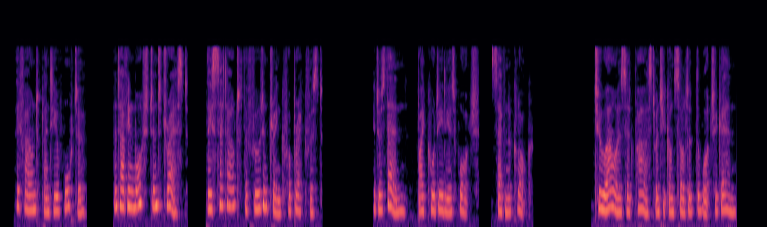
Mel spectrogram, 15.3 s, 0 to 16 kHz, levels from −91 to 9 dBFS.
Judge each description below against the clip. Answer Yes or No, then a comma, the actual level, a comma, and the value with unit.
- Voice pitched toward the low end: No, high, 200 Hz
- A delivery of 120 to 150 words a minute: Yes, average, 145 wpm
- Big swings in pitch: No, average, 4.3 semitones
